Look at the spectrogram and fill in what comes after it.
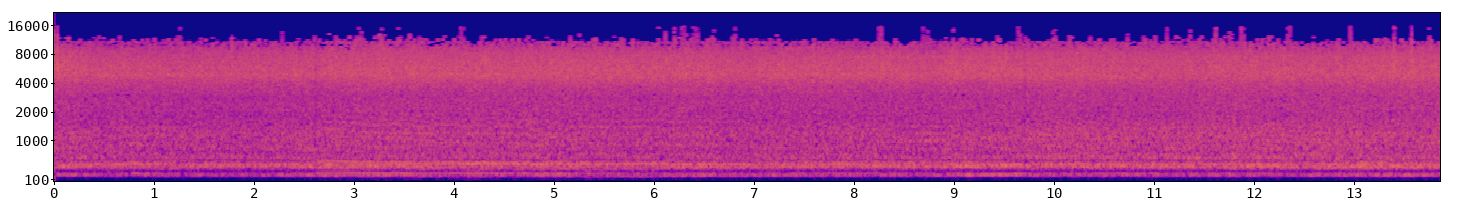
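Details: Honey bees busy in front of their hive in a rural setting, heard as a sustained, dense buzzing drone with low humming tones and occasional louder passing bees, steady from start to finish.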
